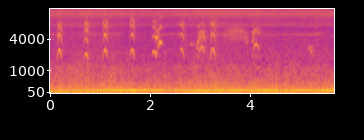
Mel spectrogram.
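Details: Newborn kingfisher chicks fed black insects utter a string of short rising-and-falling squeaks, regular at first and then scattered and softer, beneath which a low hum persists.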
